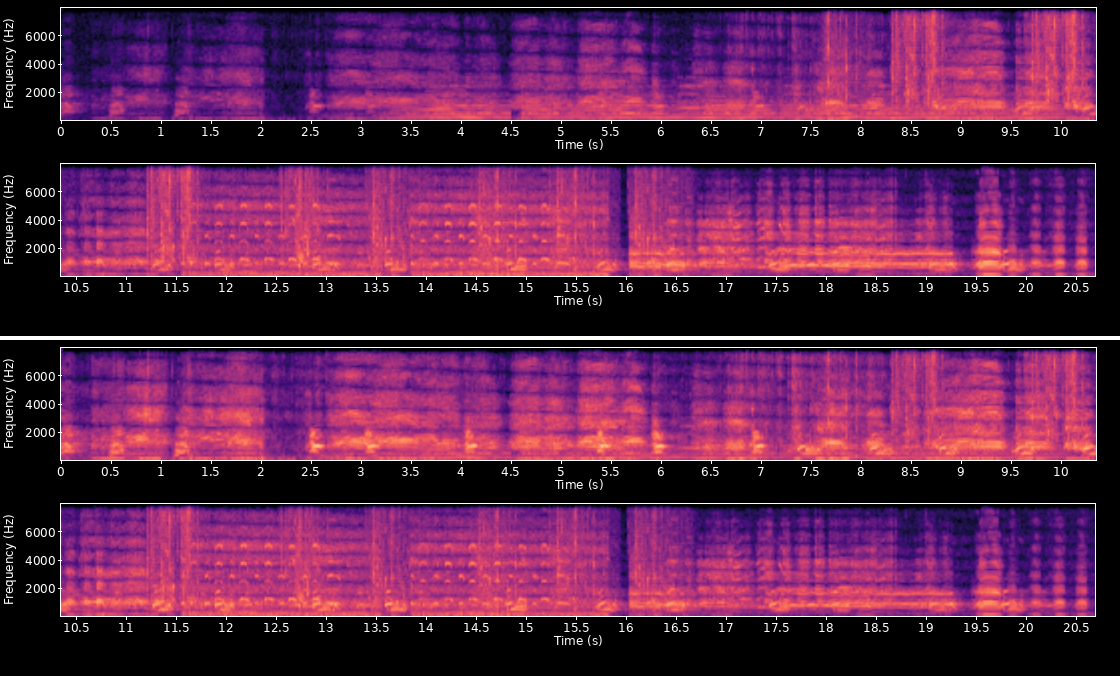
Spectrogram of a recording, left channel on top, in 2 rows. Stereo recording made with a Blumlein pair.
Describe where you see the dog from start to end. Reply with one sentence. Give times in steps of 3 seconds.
In this clip you hear the dog on the right from 0 s and in the centre from 12 s.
